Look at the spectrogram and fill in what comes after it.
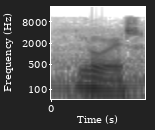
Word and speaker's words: Lewis: ¿Lewis o Lewis? Lewis Carroll, yo creo que es. Se pronuncia Lewis, eh.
